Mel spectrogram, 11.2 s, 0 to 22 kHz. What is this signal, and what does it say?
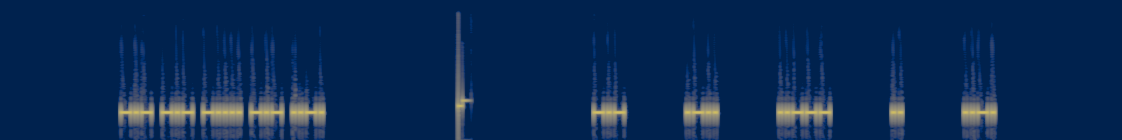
Morse code, heard as a keyed tone, about 36 wpm, spaced as for 18 wpm, 700 Hz. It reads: KK6KF KL2IF
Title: USA Call Signs - 5 Characters - 6x Character Spacing - 35wpm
